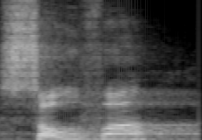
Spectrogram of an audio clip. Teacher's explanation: یہ آیت دیکھیے، آیت نمبر 3، کلا سوف تعلمون، کلا ایک الف کی یہاں مقدار رہے گی، کاف کو جلدی پڑھا جائے گا، الف مدہ ہے۔ سوفا، اس میں واو لین ہے، حروف مدہ سے کچھ کم، اس کو کھینچ کے پڑھا جائے گا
